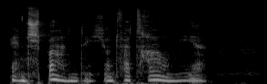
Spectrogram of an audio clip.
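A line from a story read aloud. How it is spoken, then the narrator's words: Lover whispering. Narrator (German): flüsterte die merkwürdige Geliebte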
